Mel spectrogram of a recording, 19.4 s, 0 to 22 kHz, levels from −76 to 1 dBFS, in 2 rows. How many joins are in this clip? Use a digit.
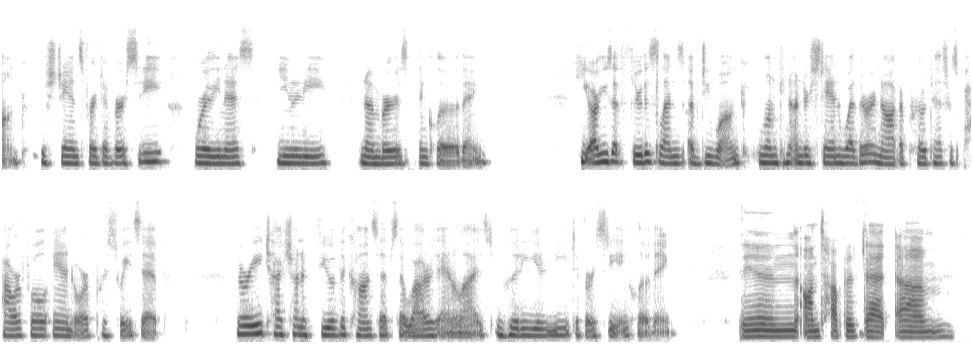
2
